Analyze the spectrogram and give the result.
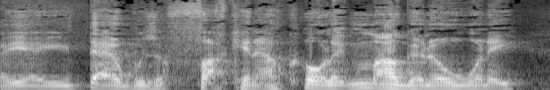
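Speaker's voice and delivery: jeering, needling tough-guy gangster voice. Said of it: "I like when gangsters do that".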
